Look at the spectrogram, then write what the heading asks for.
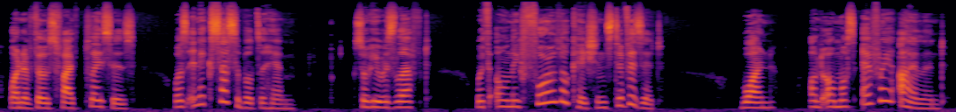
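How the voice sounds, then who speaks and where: A woman reading scripted fiction as an audiobook narrator, with expressive, deliberate storytelling. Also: mid-range voice, dry recording. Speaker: podfic narrator.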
